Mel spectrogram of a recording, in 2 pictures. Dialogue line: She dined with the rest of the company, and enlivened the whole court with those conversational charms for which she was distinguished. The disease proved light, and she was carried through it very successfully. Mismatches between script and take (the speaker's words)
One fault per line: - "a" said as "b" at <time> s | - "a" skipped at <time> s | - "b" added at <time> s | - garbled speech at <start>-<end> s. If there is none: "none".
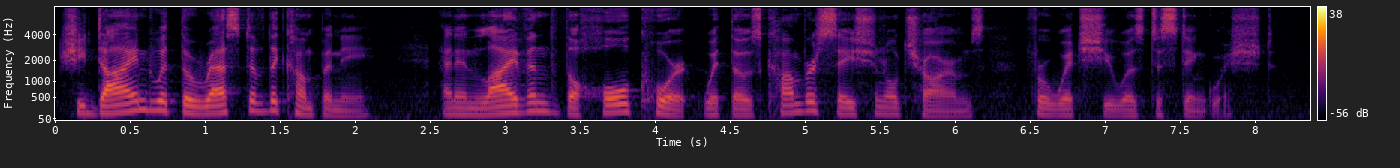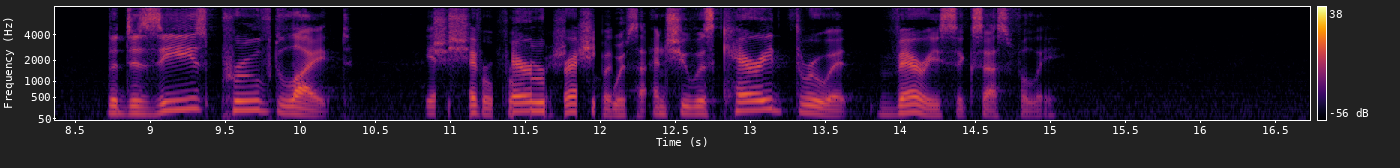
- garbled speech at 10.8-12.3 s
